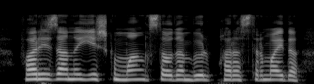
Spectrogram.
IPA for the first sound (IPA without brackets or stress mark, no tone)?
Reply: f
